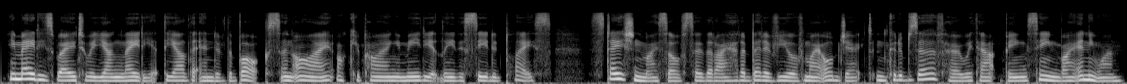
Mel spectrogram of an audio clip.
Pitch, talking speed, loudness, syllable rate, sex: 180 Hz, 235 wpm, -18 LUFS, 6.0 syllables/s, female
